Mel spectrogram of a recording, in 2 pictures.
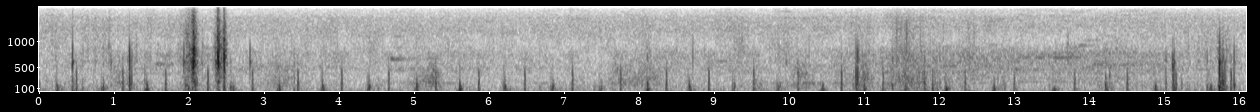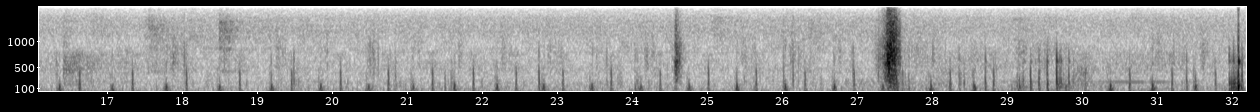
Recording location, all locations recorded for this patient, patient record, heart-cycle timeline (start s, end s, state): mitral valve (MV)
aortic valve (AV)+pulmonary valve (PV)+tricuspid valve (TV)+mitral valve (MV)
#Age: Child
#Sex: Female
#Height: 125.0 cm
#Weight: 23.0 kg
#Pregnancy status: False
#Murmur: Absent
#Murmur locations: nan
#Most audible location: nan
#Systolic murmur timing: nan
#Systolic murmur shape: nan
#Systolic murmur grading: nan
#Systolic murmur pitch: nan
#Systolic murmur quality: nan
#Diastolic murmur timing: nan
#Diastolic murmur shape: nan
#Diastolic murmur grading: nan
#Diastolic murmur pitch: nan
#Diastolic murmur quality: nan
#Outcome: Abnormal
#Campaign: 2015 screening campaign
0.00	3.16	unannotated
3.16	3.28	S1
3.28	3.40	systole
3.40	3.54	S2
3.54	3.76	diastole
3.76	3.88	S1
3.88	4.02	systole
4.02	4.14	S2
4.14	4.38	diastole
4.38	4.50	S1
4.50	4.66	systole
4.66	4.76	S2
4.76	5.00	diastole
5.00	5.12	S1
5.12	5.26	systole
5.26	5.38	S2
5.38	5.60	diastole
5.60	5.70	S1
5.70	5.86	systole
5.86	5.96	S2
5.96	6.20	diastole
6.20	6.32	S1
6.32	6.46	systole
6.46	6.56	S2
6.56	6.80	diastole
6.80	6.94	S1
6.94	7.10	systole
7.10	7.20	S2
7.20	7.46	diastole
7.46	7.58	S1
7.58	7.74	systole
7.74	7.84	S2
7.84	8.06	diastole
8.06	8.20	S1
8.20	8.36	systole
8.36	8.46	S2
8.46	8.66	diastole
8.66	8.78	S1
8.78	8.92	systole
8.92	9.02	S2
9.02	9.24	diastole
9.24	9.36	S1
9.36	9.52	systole
9.52	9.62	S2
9.62	9.84	diastole
9.84	9.96	S1
9.96	10.08	systole
10.08	10.20	S2
10.20	10.42	diastole
10.42	10.54	S1
10.54	10.66	systole
10.66	10.78	S2
10.78	10.96	diastole
10.96	11.10	S1
11.10	11.22	systole
11.22	11.34	S2
11.34	11.52	diastole
11.52	11.66	S1
11.66	11.78	systole
11.78	11.90	S2
11.90	12.08	diastole
12.08	12.20	S1
12.20	12.34	systole
12.34	12.46	S2
12.46	12.70	diastole
12.70	12.84	S1
12.84	13.00	systole
13.00	13.16	S2
13.16	13.46	diastole
13.46	13.64	S1
13.64	13.80	systole
13.80	13.92	S2
13.92	14.20	diastole
14.20	14.34	S1
14.34	14.50	systole
14.50	14.60	S2
14.60	14.86	diastole
14.86	15.00	S1
15.00	32.19	unannotated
